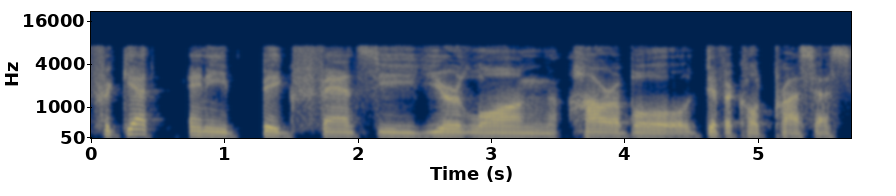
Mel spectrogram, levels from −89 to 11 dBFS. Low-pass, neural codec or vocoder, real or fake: 7.2 kHz; none; real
